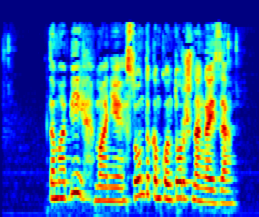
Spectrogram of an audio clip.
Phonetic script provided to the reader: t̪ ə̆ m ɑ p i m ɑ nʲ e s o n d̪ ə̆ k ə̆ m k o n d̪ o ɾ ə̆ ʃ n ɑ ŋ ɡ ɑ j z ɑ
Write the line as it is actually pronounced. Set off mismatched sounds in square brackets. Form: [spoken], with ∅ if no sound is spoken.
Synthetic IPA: t̪ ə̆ m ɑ p i m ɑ nʲ e s o n d̪ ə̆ k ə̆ m k o n [t̪] o ɾ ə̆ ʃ n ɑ ŋ ɡ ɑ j z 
